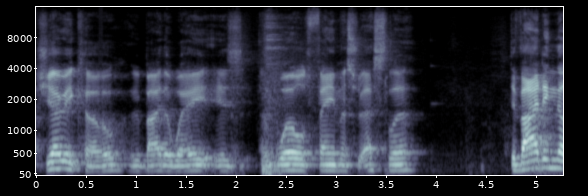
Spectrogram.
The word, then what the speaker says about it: Ai: utterly destroy the Canaanite city of Ai, which is pronounced I, like the eye of providence.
